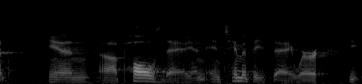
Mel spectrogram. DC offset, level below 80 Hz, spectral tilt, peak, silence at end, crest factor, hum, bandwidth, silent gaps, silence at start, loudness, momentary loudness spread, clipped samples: under 0.1%; -82 dBFS; -5 dB/octave; -24 dBFS; 0.05 s; 22 dB; none; 16 kHz; none; 0 s; -45 LUFS; 15 LU; under 0.1%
